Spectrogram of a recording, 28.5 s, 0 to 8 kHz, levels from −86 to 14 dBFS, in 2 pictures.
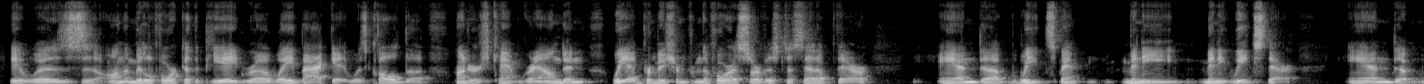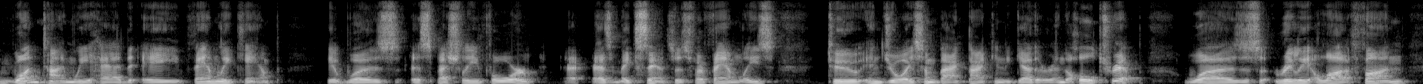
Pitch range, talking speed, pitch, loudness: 110-130 Hz, 150 wpm, 120 Hz, -15 LUFS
